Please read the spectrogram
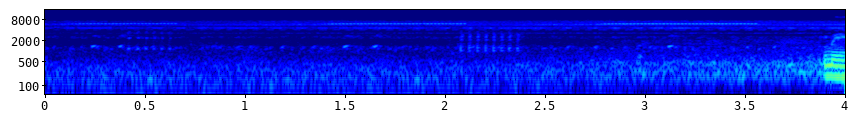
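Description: Faint ambience of insects and frogs: a high, thin insect whine that comes and goes every second or so, over small quick frog calls and a short pulsed chirp about two seconds in.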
